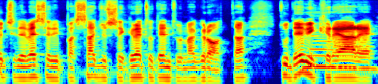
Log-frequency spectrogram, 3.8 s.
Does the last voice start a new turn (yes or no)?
no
